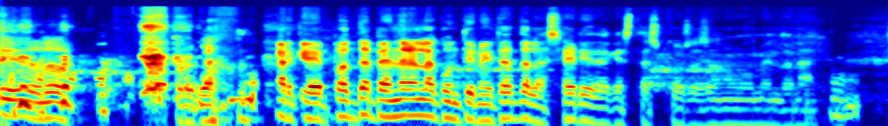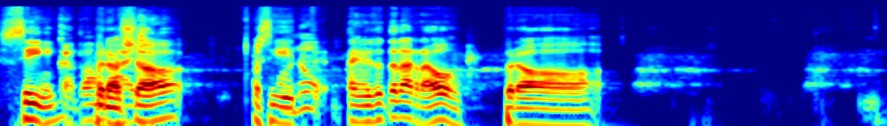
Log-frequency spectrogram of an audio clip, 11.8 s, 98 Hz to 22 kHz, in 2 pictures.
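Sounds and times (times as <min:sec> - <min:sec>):
laughter: 0:00.0 - 0:02.6
speech: 0:00.0 - 0:10.0
single loud dog bark: 0:00.4 - 0:01.0, 0:03.0 - 0:03.6, 0:04.3 - 0:04.8, 0:07.1 - 0:07.5, 0:09.0 - 0:09.5, 0:10.1 - 0:11.8.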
